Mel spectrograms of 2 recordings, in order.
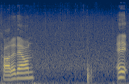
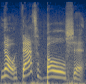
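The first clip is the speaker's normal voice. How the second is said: slow, louder indignant protest; retold protest; 4 semitones higher, 7 dB louder, much slower than usual. Streamer retelling how she protested to her friend, slow indignant yell. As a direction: drag it out, loud and offended. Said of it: "I'm like".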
